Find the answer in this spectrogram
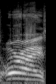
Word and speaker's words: Ori: Ori is pronounced Ori, sorry.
